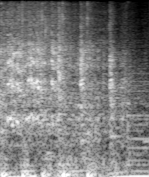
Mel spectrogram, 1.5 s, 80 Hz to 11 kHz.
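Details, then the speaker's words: 1977 Honda Goldwing GL1000 after new spark plugs, fresh gas, new fuel filter; battery not charged. Starter turns the engine sluggishly, labored chug of about five pulses a second, not catching: slow cranking, likely weak battery. "Probably should have charged the battery."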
